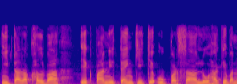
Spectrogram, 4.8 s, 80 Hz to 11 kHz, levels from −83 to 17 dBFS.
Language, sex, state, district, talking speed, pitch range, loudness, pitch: Bhojpuri, male, Bihar, Saran, 165 wpm, 175-200 Hz, -20 LUFS, 185 Hz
